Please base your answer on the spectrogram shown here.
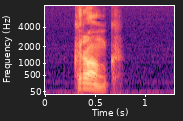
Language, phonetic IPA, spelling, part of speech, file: Polish, [krɔ̃ŋk], krąg, noun, Pl-krąg.ogg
